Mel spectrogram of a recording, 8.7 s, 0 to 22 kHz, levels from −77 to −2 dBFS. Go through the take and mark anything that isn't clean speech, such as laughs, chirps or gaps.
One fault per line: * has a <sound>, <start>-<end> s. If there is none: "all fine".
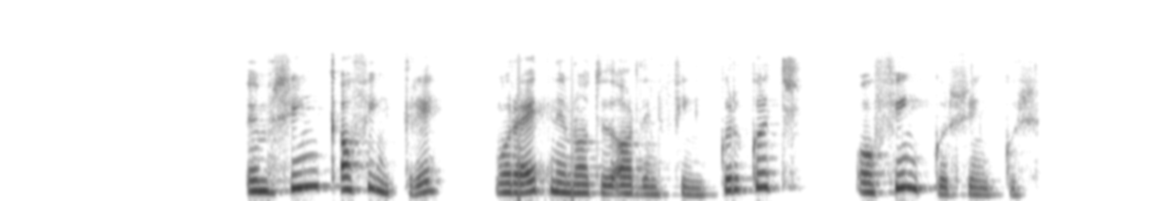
all fine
